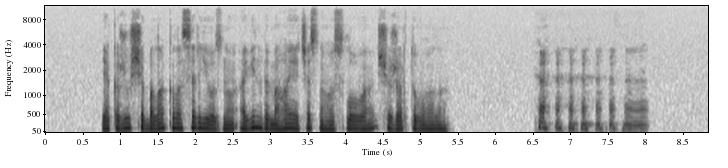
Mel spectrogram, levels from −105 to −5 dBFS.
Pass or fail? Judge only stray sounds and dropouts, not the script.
fail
